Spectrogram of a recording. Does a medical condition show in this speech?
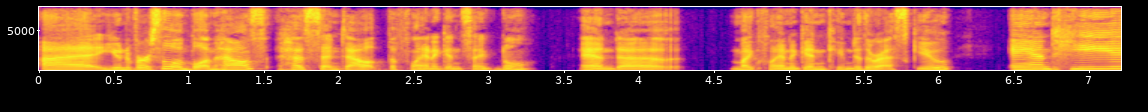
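No.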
